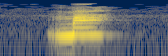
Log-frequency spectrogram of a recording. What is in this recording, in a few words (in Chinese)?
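"嘛", Mandarin Chinese; hsk; chinese flashcards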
